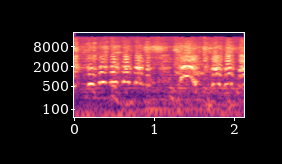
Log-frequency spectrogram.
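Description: A person laughing and chuckling in short bursts over a low rumble of street traffic.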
